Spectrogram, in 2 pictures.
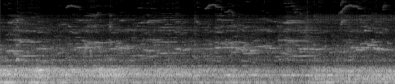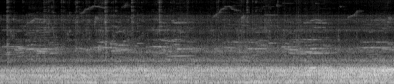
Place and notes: Plaza Simon Bolivar, Valparaíso, Chile - playground swings and train, contact mic
stereo contact microphone attached to the railing around a kid's train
